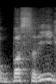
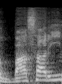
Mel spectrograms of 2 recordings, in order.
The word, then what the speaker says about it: بصری: یاد رکھیے گا کہ جب آپ اس کو تلفظ کریں گے تو باساری نہیں کریں گے، سواد کے اوپر زبر نہیں پڑیں گے۔ اگر آپ نے سواد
